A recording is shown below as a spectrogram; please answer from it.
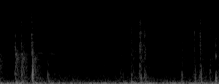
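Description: A few soft, sharp clicks: a cluster in the first half-second and another pair about a second and a half in.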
